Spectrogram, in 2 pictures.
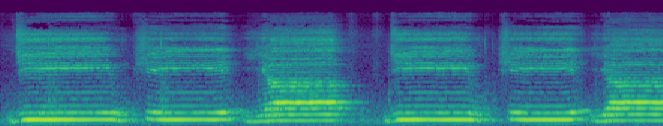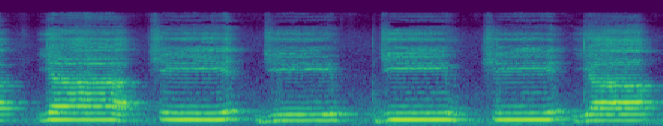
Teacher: জিম শিন আর ইয়া হচ্ছে জিহ্বার মধ্যখান, জিহ্বার মধ্যখান বরাবর উপরে তালু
